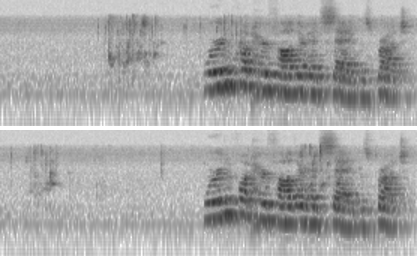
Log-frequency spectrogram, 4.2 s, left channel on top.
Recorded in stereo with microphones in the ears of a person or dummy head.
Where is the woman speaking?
30° right (ahead or behind), 1.5 m.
